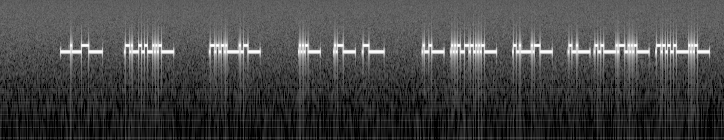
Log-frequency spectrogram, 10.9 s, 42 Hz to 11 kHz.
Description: TTY/TDD text telephone tones (45.45 baud Baudot), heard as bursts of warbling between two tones, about 400 Hz shift, 1600 Hz centre. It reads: THIS GASEOUS SPECIES IS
